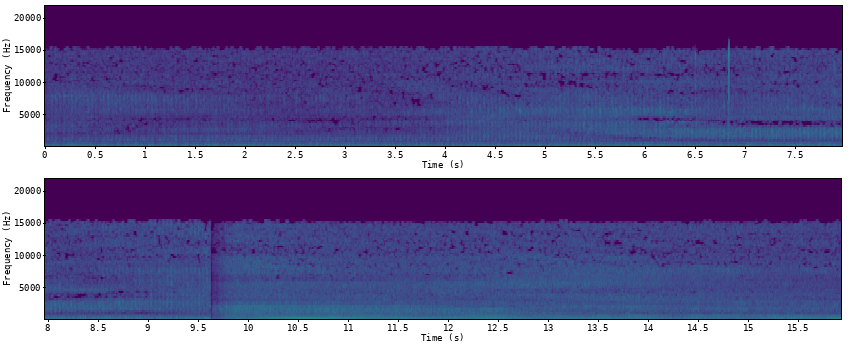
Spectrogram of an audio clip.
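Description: An engine running steadily. About ten seconds in, the sound cuts to a louder, steady low hum with a clear pitch.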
